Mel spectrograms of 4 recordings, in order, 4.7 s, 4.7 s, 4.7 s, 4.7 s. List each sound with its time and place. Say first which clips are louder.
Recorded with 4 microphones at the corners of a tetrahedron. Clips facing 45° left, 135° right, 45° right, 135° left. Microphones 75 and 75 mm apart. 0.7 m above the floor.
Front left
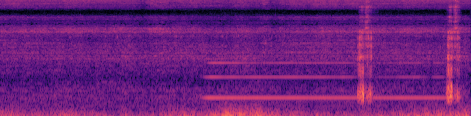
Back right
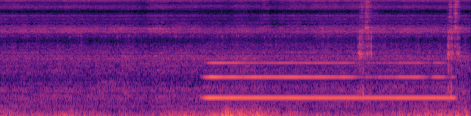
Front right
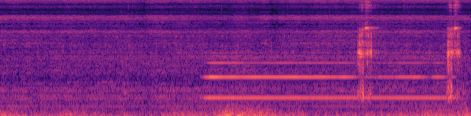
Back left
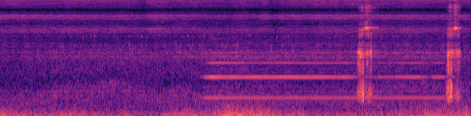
0.0 s a lawn mower: back right 2 dB, front right 2 dB; 65° right
2.0 s a flute: back right 10 dB, front right 6 dB; 110° right
3.6 s a rattle: back right 1 dB, back left 4 dB; 65° left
